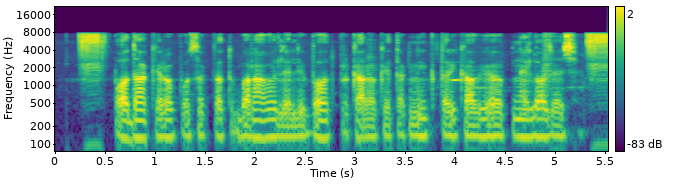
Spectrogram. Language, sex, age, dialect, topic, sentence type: Maithili, male, 18-24, Angika, agriculture, statement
